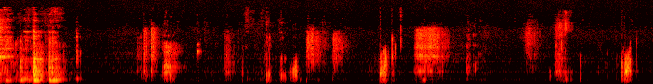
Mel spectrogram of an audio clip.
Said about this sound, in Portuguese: Ai, pera aí, gente. Vou molhar a garganta aqui.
